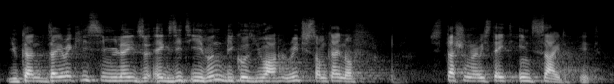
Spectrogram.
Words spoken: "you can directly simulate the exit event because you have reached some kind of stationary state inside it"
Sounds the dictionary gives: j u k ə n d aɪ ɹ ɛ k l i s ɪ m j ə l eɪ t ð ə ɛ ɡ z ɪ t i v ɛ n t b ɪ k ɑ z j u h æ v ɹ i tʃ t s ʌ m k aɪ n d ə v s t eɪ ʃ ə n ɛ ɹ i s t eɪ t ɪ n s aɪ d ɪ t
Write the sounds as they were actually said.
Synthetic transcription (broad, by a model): j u k ə n d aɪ ɹ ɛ k l i s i m j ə l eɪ t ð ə ɛ ɡ z ɪ t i v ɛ n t b ɪ k ɑ z j u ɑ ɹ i tʃ s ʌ m k aɪ n d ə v s t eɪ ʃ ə n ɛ ɹ i s t eɪ t ɪ n s aɪ d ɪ t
